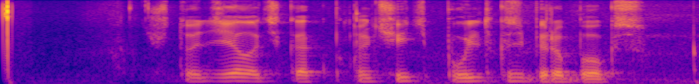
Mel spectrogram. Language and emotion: Russian, neutral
